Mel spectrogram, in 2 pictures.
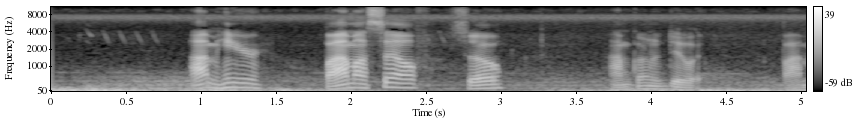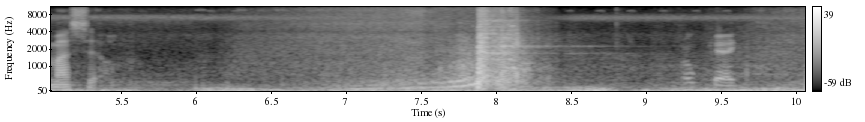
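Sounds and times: cardboard box scraping truck bed: 6.3 - 8.4
box thumping on ground: 7.7 - 8.4.

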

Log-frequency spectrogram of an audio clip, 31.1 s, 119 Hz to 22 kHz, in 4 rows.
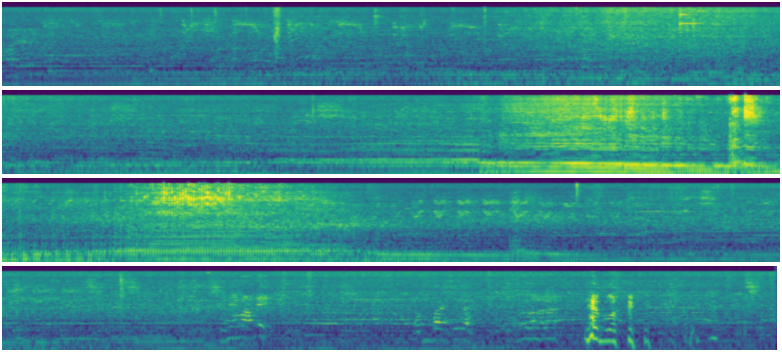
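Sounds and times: motorcycle engine revving: 0.8 - 25.2.

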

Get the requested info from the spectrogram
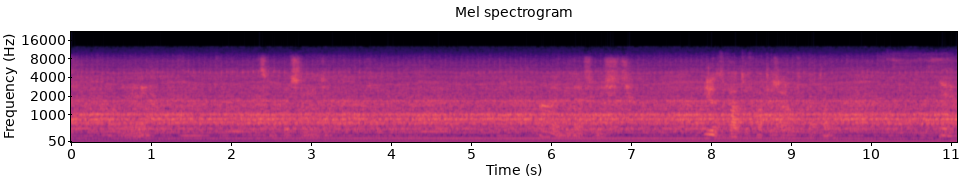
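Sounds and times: film projector whirring: 0.0 - 11.0.

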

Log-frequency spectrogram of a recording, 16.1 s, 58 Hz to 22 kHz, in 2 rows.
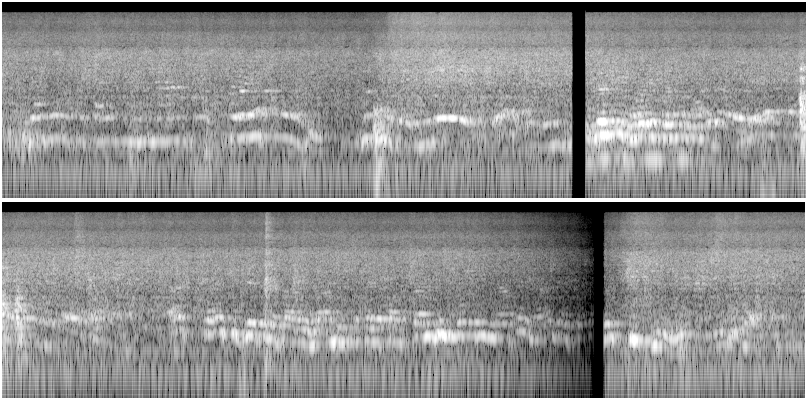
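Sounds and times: food sizzling in frying pan: 0.0 - 16.0.

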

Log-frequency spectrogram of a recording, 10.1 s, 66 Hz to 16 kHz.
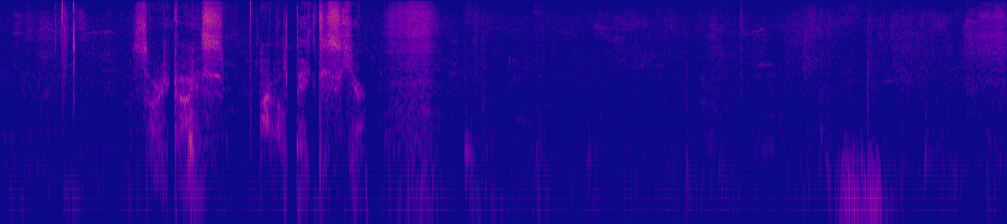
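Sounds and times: person whispering: 1.3 - 3.8.

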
